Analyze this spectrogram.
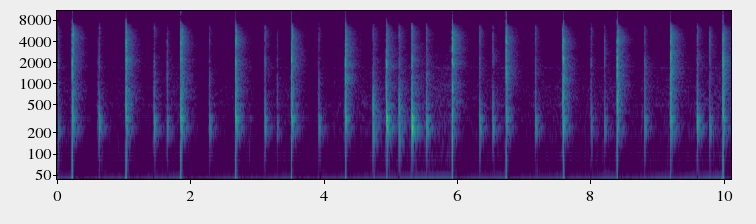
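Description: A rhythmic beat made by hand: sharp clicking taps in a steady pattern, a louder stroke a little more than once a second with quicker, lighter taps between.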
